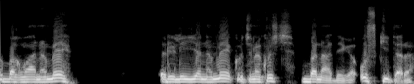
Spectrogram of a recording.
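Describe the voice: A man speaks at a medium pitch and moderate pace, with ordinary pitch variation. His tone is dark and mellow, and the sound is dry and close with no echo.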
